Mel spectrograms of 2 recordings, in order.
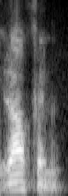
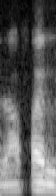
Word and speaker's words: রাফেল: রাফেল একটা কোশ্চেনও রেখেছি রাফেল অনেক জায়গায় রাফায়েল লেখে উচ্চারণটা হচ্ছে রাফেল রাফায়েল নয় একদম একদম প্রবলেম পলিটিকাল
